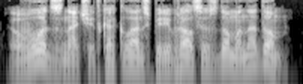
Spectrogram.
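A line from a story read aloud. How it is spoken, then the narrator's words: Admiring mutter. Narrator (Russian): восхищенно пробормотал Роджер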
